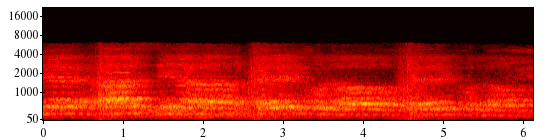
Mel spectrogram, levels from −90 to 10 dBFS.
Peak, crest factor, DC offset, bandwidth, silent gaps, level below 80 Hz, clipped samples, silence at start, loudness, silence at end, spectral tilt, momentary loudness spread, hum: -18 dBFS; 16 dB; under 0.1%; 6.2 kHz; none; -66 dBFS; under 0.1%; 0 s; -33 LUFS; 0 s; -2.5 dB/octave; 8 LU; none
